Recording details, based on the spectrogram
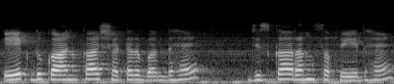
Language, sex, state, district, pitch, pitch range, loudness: Hindi, female, Punjab, Fazilka, 215 Hz, 190-230 Hz, -16 LUFS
